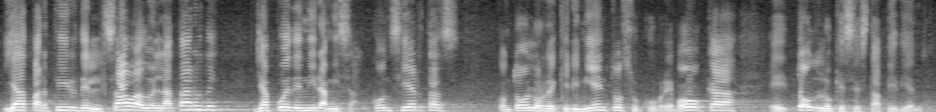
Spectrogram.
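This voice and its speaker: Male priest, Mexican accent, mellow tone, deliberate phrasing, long reverb and faint noise. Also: sits high, animated. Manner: deliberate, in short broken phrases with pauses. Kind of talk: preaching a sermon.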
